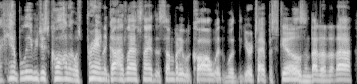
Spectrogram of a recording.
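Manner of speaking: high, fast, overexcited rush of words; gushing friend. Retold or imitated. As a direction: play the friend who can't believe his luck. Friend gushing over the call.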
